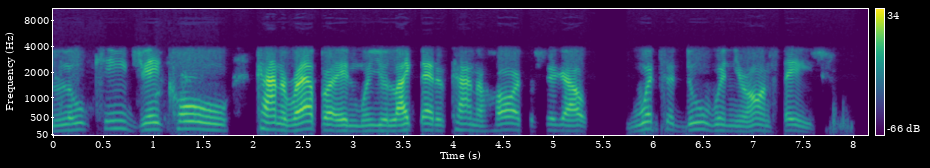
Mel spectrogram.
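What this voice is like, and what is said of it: New Orleans accent. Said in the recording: “I love your accent. Are you from New Orleans?”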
